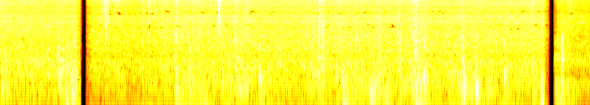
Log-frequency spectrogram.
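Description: Dry leaves rustle as hands tie a binding around a bamboo post.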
